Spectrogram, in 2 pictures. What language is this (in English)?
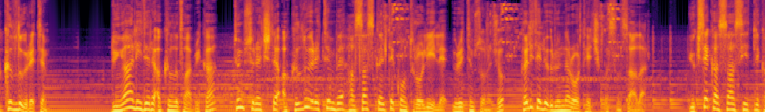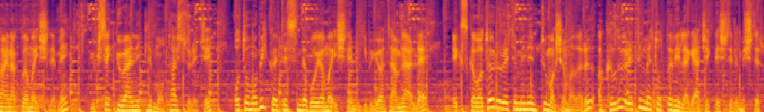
Turkish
